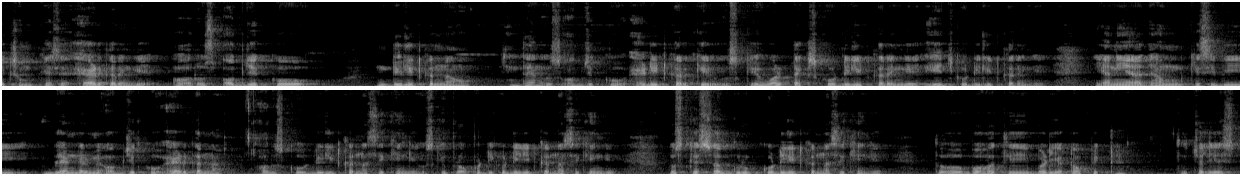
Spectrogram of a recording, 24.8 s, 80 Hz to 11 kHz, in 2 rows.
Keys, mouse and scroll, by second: 7.4-8.5 scroll up 2, 9.8-10.7 scroll down 2, 14.2-14.7 scroll down 2, 15.2-16.1 scroll up 2, 16.7-17.2 scroll down 2, 18.1-18.8 scroll up 2, 19.5-20.1 scroll down 2, 21.2-22.0 scroll down 2.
